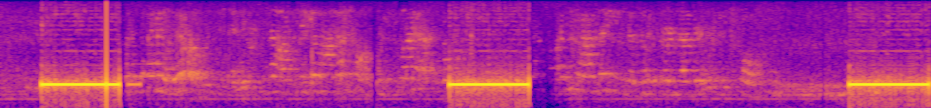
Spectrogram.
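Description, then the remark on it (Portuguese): A telephone line rings: three steady, low-pitched one-second tones repeat about every five seconds, loud against muffled voices talking quietly in the gaps between them. “A mulher tá falando que o meio agora tá tocando o telefone.”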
